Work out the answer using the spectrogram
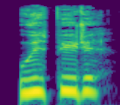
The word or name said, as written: udbytte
